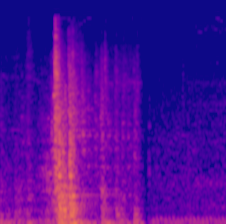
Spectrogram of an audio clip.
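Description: A wardrobe door being shut: a sharp click, then a louder knock and scrape about half a second in, with a few lighter knocks after.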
